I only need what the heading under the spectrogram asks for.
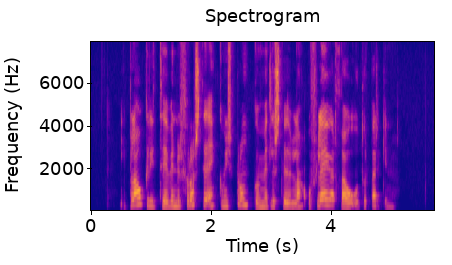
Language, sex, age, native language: Icelandic, female, 20-29, Icelandic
